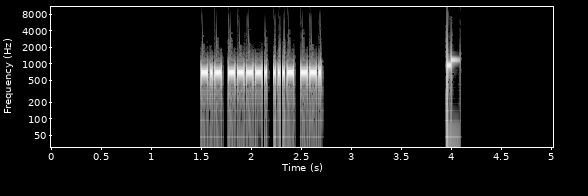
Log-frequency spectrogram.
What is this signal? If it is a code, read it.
Morse code, heard as a keyed tone, about 45 wpm, 700 Hz. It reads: K9VG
